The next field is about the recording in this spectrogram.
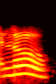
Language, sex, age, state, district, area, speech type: Assamese, female, 45-60, Assam, Nalbari, rural, conversation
